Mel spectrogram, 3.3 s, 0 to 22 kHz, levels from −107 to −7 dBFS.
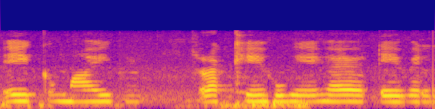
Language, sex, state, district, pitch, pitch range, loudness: Hindi, female, Chhattisgarh, Rajnandgaon, 200 Hz, 195-200 Hz, -16 LUFS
